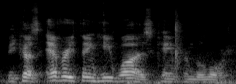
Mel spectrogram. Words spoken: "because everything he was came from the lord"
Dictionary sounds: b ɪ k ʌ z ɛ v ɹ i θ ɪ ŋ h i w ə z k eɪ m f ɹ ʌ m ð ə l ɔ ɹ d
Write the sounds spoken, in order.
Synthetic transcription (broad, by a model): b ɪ k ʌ z ɛ v ɹ i θ ɪ ŋ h i w ə z k eɪ m f ɹ ʌ m ð ə l ɔ ɹ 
